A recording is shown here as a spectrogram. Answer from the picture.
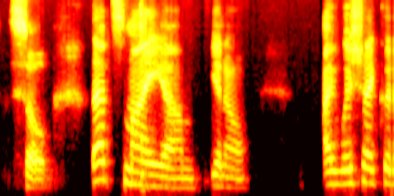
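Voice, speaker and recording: A woman in a Hawaiian accent, dry and close with no echo. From Hawaii, Kona. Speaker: county council chair. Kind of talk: public talk to an audience.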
